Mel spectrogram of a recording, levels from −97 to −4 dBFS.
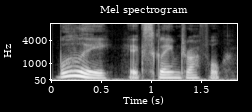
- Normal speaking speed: No, slow, 95 wpm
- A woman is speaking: Yes, female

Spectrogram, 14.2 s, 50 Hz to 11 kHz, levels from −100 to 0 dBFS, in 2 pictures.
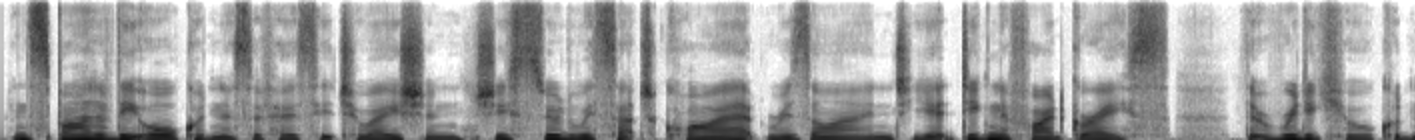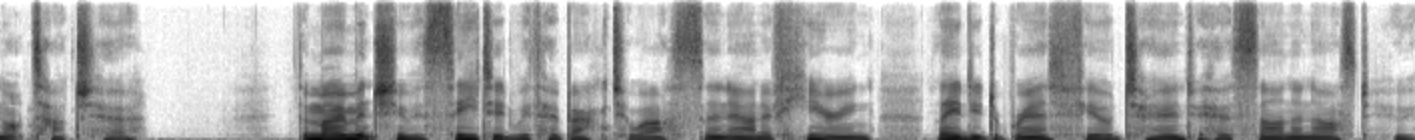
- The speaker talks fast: Yes, fast, 210 wpm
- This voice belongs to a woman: Yes, female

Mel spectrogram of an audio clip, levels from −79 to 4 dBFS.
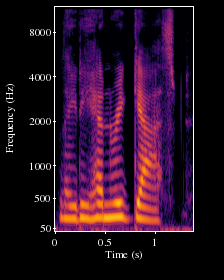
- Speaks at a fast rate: No, slow, 130 wpm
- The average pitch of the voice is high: Yes, high, 195 Hz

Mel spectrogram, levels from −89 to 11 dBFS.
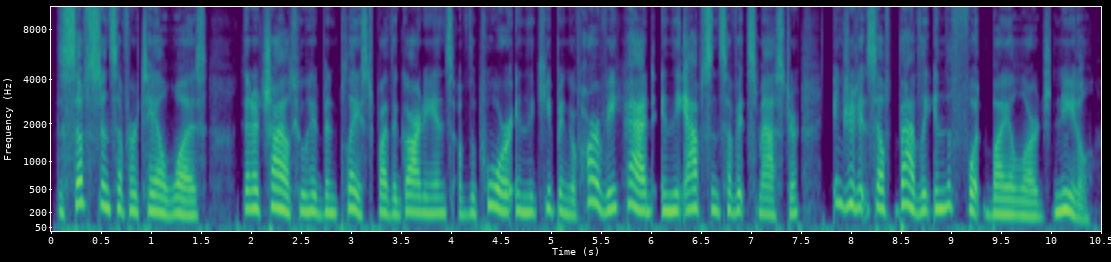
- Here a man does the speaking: No, female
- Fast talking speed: Yes, fast, 235 wpm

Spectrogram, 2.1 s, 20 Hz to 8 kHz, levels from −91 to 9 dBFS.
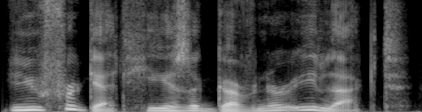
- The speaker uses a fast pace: Yes, fast, 225 wpm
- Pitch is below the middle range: No, medium, 155 Hz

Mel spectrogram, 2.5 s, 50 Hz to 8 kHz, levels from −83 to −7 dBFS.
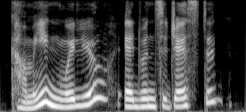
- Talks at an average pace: Yes, average, 145 wpm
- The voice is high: Yes, high, 240 Hz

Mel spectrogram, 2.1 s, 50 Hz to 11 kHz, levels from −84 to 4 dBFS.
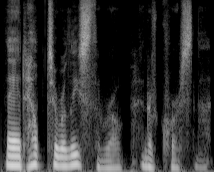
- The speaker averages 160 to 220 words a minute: No, fast, 310 wpm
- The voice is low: Yes, low, 120 Hz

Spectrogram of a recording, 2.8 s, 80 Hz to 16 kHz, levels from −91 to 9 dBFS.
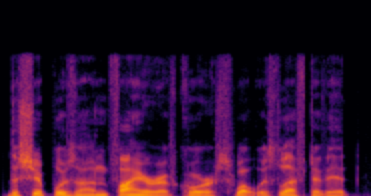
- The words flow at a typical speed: No, fast, 260 wpm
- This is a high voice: No, low, 105 Hz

